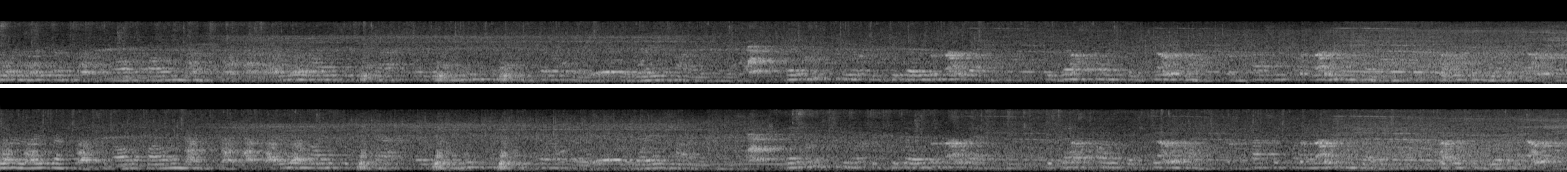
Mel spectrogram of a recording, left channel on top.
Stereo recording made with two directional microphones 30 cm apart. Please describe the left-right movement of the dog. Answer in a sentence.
In this clip you hear the dog go left and come back.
